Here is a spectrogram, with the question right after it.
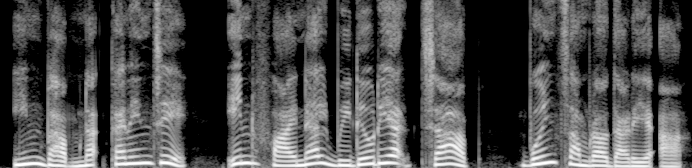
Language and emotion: Santali, fearful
